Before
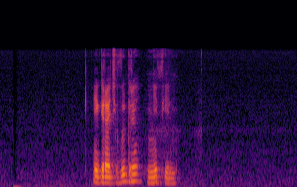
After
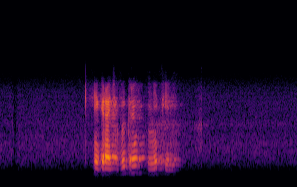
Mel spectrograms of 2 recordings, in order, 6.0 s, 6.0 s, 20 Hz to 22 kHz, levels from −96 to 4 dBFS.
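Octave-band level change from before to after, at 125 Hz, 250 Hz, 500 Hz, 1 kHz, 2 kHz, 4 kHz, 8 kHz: under -40 dB, under -40 dB, -1.0 dB, +9.0 dB, +1.0 dB, -5.5 dB, n/a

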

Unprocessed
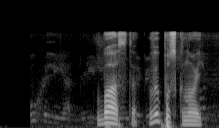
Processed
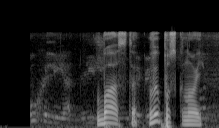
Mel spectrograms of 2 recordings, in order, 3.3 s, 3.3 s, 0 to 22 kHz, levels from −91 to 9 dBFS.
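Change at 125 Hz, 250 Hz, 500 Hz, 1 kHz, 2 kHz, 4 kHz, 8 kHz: 0.0 dB, 0.0 dB, -3.0 dB, -6.0 dB, -1.5 dB, -5.5 dB, n/a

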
